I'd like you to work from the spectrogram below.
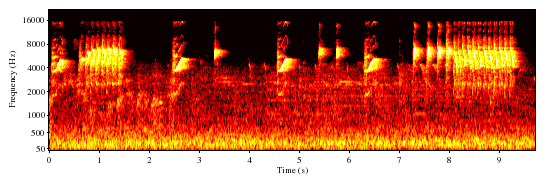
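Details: Lure song of a sogon sunbird meant to rile other birds: bursts of very high, buzzy, fast-trilled phrases alternating with short sharp chips, ending in a long shrill trilled run, over faint steady background noise.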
